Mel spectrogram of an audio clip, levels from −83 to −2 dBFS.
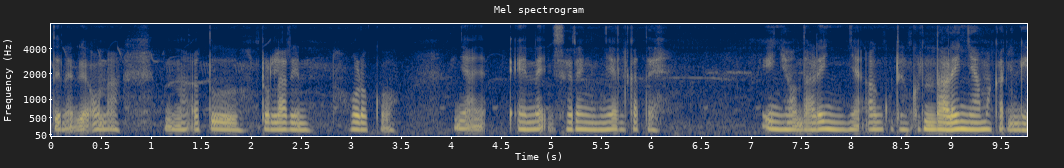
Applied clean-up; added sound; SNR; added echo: none; none; none; none.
